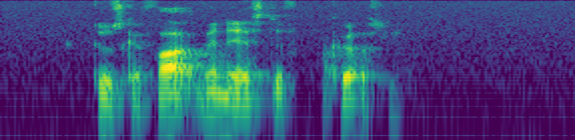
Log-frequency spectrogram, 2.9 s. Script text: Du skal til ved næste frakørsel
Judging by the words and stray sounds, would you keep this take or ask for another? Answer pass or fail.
fail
